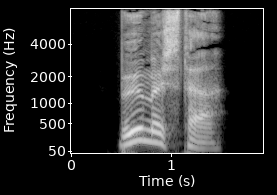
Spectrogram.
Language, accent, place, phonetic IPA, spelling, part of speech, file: German, Germany, Berlin, [ˈbøːmɪʃstɐ], böhmischster, adjective, De-böhmischster.ogg
- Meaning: inflection of böhmisch: 1. strong/mixed nominative masculine singular superlative degree 2. strong genitive/dative feminine singular superlative degree 3. strong genitive plural superlative degree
